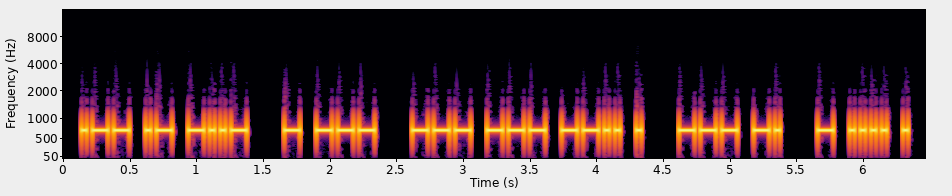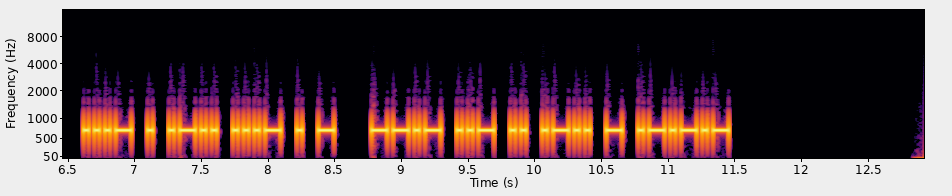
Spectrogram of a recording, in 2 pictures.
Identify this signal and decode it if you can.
Morse code, heard as a keyed tone, about 30 wpm, 700 Hz. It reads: WAX TO OOZE ON THE VELVET QUILT.
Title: Pangram Challenge v2 - 30wpm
